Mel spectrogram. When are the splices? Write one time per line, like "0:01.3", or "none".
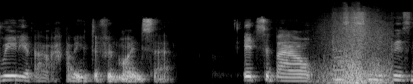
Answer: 0:03.2

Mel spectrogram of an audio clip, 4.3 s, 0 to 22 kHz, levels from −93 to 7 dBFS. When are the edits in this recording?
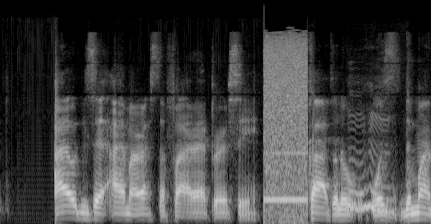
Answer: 0:03.0

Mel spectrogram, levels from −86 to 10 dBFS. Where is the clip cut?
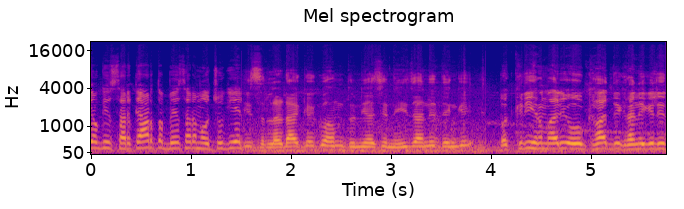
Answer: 0:01.5
0:03.9

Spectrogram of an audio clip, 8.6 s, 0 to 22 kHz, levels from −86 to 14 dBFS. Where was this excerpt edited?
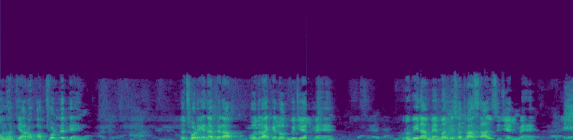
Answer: none

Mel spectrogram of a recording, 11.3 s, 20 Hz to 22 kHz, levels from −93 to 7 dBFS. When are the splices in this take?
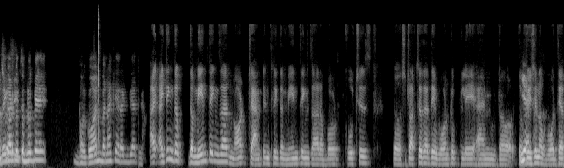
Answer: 0:02.7

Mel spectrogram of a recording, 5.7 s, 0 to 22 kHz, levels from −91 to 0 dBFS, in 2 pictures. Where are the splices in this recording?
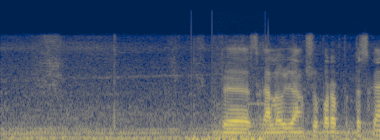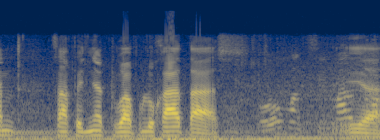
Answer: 0:01.6

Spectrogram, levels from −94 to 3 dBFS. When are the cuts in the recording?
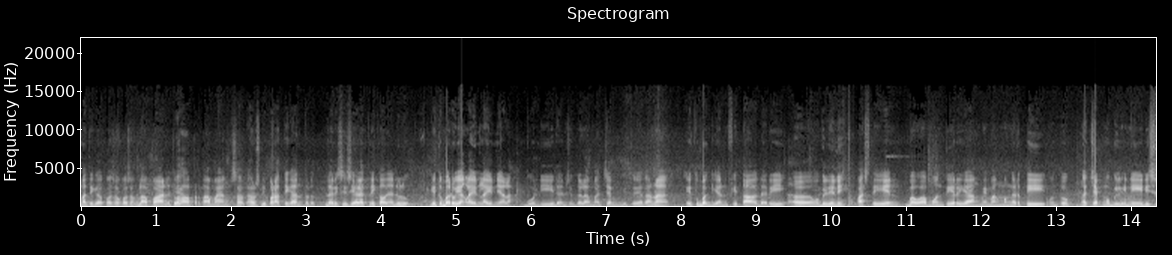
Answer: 0:04.5
0:09.4
0:10.2
0:13.2

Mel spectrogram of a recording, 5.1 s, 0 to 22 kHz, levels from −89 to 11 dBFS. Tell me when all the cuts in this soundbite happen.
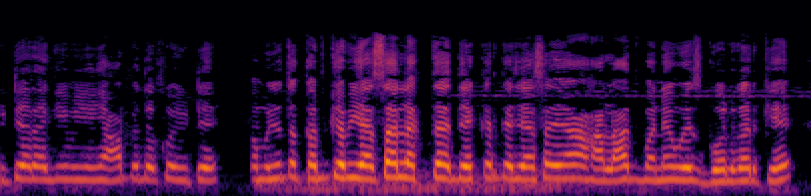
0:01.6

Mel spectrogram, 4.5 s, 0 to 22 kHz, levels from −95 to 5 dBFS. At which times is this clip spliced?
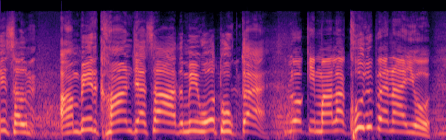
0:02.9

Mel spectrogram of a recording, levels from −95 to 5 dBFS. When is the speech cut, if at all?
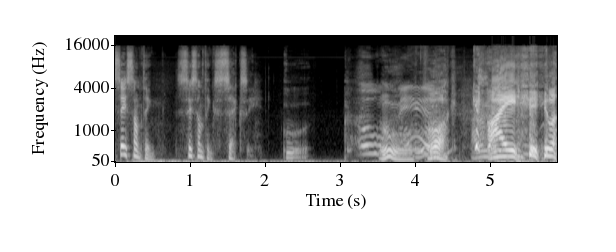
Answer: none

